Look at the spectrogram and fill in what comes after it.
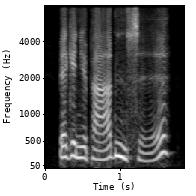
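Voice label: English female, voice; Pirates Of The Caribbean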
